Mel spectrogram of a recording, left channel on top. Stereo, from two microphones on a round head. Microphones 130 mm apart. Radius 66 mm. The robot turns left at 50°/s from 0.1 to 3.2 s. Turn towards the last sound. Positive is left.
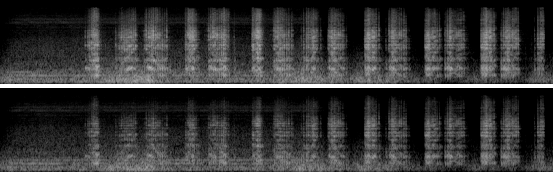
turn(degrees=15)  # may be behind; listen again after turning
